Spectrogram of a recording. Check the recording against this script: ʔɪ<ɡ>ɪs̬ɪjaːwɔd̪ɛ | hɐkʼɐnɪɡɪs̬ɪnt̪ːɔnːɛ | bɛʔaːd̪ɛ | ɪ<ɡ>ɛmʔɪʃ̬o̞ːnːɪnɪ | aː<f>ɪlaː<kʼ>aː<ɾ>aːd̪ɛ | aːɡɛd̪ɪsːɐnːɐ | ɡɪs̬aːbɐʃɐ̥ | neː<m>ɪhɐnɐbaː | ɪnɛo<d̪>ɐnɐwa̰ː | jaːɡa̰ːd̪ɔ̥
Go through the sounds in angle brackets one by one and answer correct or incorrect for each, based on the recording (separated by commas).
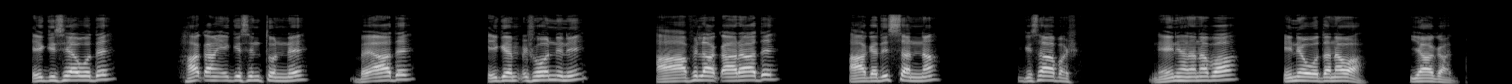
correct, correct, correct, correct, correct, incorrect, correct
